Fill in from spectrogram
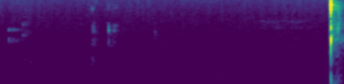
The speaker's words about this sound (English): Oh, actually, I've got one. It's the sound of a microphone cable clicking into itself.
